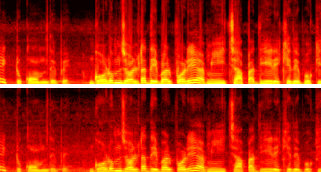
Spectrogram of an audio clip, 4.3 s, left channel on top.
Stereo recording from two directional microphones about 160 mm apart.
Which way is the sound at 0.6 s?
25° left (ahead or behind).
